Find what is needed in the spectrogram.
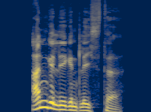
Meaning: inflection of angelegentlich: 1. strong/mixed nominative/accusative feminine singular superlative degree 2. strong nominative/accusative plural superlative degree
- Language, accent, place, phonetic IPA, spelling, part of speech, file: German, Germany, Berlin, [ˈanɡəleːɡəntlɪçstə], angelegentlichste, adjective, De-angelegentlichste.ogg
